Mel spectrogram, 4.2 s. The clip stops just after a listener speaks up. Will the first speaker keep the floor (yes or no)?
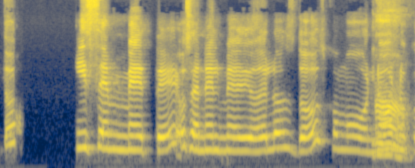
yes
